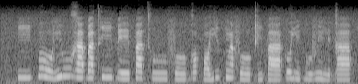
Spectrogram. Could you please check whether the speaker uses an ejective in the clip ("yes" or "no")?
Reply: yes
